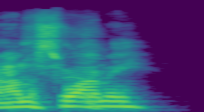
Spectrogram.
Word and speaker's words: Ramaswamy: For me, but Vivek Ramaswamy, is that how you say his name? – Yeah, Ramaswamy.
